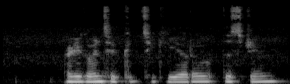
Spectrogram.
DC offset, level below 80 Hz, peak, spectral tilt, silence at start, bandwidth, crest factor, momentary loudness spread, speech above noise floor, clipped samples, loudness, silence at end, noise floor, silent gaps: under 0.1%; -60 dBFS; -12 dBFS; -6.5 dB/octave; 0.65 s; 16.5 kHz; 16 dB; 11 LU; 31 dB; under 0.1%; -27 LUFS; 0.05 s; -57 dBFS; none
